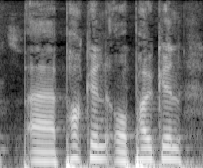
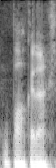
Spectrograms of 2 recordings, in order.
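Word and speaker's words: Pokkén: A Pokken, I think it could supposed to be like Tekken to Pokken. Yeah, I guess. But the reason I thought it was Pokken because of Pokemon.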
